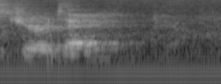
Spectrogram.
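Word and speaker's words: Sécurité: So Mayday, pom-pom, and the third level is it's pronounced Securite.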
